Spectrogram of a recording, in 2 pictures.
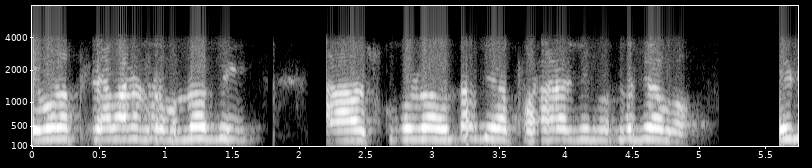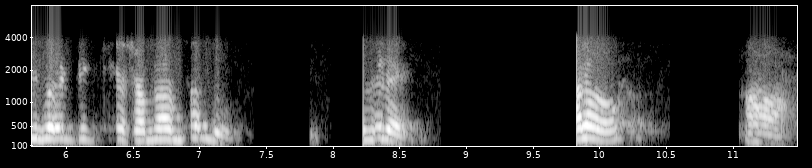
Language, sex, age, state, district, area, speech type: Odia, male, 45-60, Odisha, Sundergarh, rural, conversation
